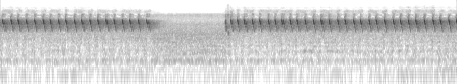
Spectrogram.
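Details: Plain prinia from Indonesia in a dense 'tembakan rapat' rapid-fire song: high, sharp ticking notes repeated very fast in a long steady series, broken once by a short pause of under a second before resuming unchanged.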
